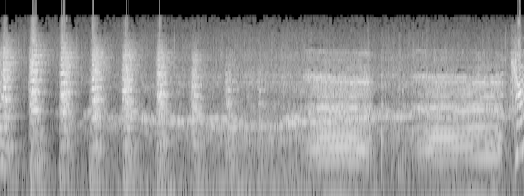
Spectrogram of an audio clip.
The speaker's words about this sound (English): she isn't a bad cow, is she?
